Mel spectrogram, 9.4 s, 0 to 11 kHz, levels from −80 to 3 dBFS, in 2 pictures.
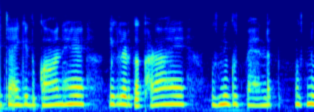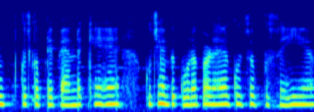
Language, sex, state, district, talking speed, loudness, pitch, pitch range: Hindi, female, Uttar Pradesh, Muzaffarnagar, 185 wpm, -29 LUFS, 235 Hz, 225-245 Hz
